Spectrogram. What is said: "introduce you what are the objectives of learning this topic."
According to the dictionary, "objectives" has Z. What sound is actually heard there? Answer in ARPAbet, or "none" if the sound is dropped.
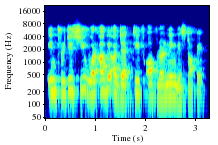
none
